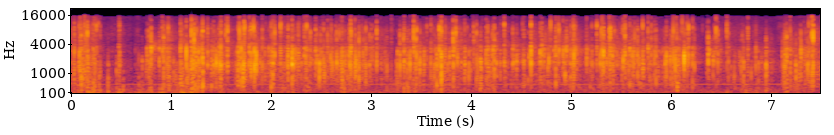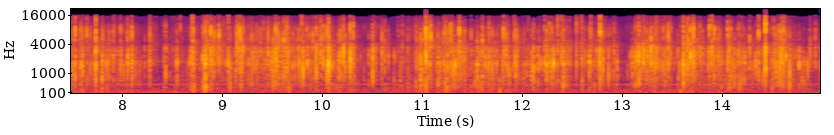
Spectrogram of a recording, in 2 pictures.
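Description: A crumpled wad of an empty, thick, clear plastic bag is rolled and squeezed between the palms. The result is a steady, dense crinkling and crackling that stays bright, with many sharp, crisp crunches throughout and little low end.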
